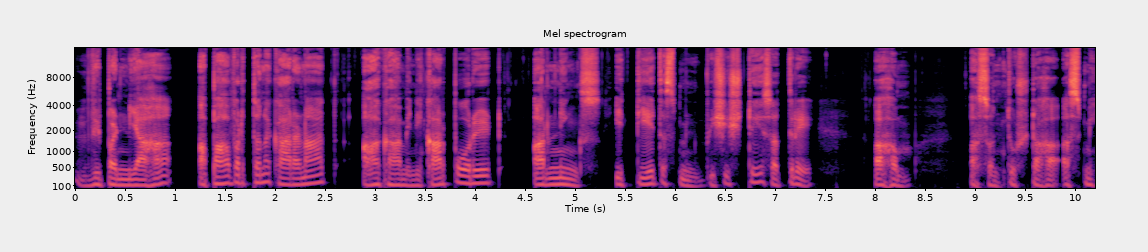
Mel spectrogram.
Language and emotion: Sanskrit, fearful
